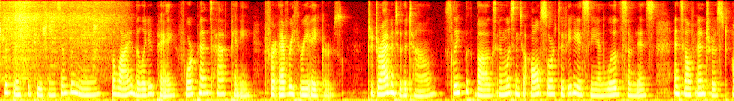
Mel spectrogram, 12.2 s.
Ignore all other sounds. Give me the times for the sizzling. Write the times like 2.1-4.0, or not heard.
0.0-2.2.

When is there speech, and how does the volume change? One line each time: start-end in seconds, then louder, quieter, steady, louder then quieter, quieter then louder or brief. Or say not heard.
0.0-12.1 steady.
